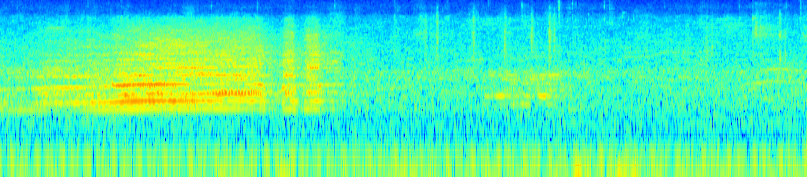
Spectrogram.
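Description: A loud multi-tone whistle blast lasting about two and a half seconds, rising slightly as it starts, over the steady low rumble of a Chieftain tank's engine running.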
